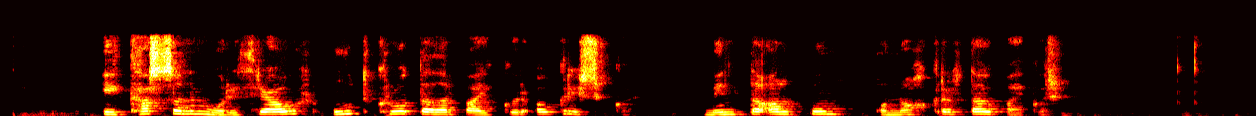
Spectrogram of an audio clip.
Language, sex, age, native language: Icelandic, male, 50-59, Icelandic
